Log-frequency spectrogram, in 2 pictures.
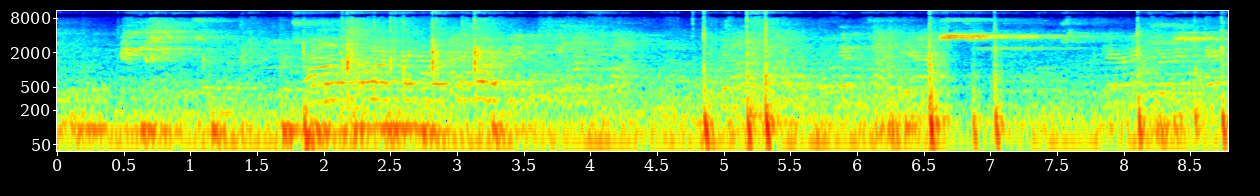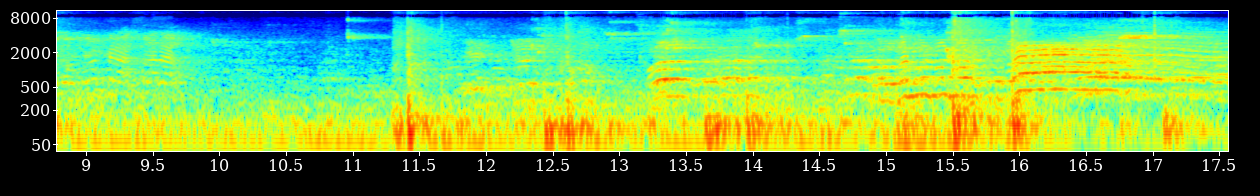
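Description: Young men call out and shout across a large echoing gym.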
